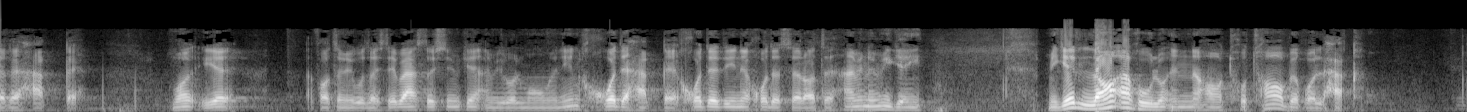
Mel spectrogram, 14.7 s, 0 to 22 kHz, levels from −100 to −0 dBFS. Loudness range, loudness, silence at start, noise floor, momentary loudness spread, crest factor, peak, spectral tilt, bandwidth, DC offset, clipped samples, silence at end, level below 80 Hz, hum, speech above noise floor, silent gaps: 10 LU; -18 LUFS; 0 s; -57 dBFS; 16 LU; 18 dB; 0 dBFS; -6.5 dB/octave; 11 kHz; under 0.1%; 0.2%; 1.1 s; -52 dBFS; none; 40 dB; none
